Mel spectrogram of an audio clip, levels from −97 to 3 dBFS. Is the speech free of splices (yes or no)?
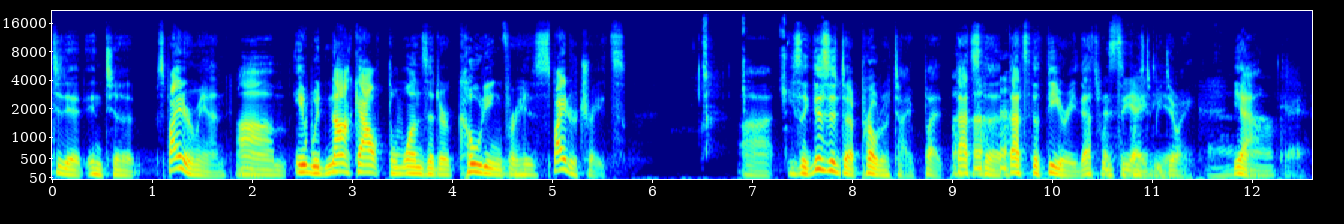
no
